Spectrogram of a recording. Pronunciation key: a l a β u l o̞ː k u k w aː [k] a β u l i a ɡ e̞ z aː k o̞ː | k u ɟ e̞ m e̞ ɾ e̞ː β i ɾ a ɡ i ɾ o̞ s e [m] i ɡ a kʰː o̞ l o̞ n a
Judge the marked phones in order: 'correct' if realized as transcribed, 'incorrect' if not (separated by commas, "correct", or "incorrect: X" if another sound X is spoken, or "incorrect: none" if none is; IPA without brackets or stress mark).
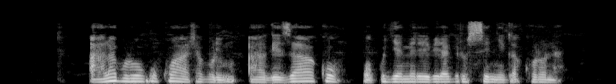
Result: incorrect: t, incorrect: ɲ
